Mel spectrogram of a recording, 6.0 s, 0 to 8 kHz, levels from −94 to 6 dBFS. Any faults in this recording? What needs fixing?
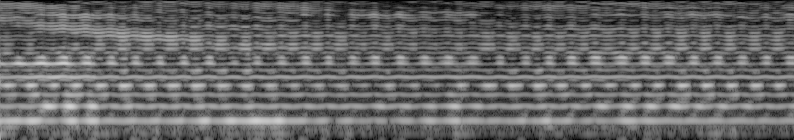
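A speech noise suppressor left active on this music makes sustained tones and tails sink while attacks pass, pumping by about 5 dB. The waveform envelope breathes and the spectrogram flickers.

The noise suppressor also cuts sound at 2.18 to 2.78 s (about 5 dB deep) and 3.02 to 3.34 s (about 6 dB). These show as dimmed tails between intact onsets.

The call path's band limit, with nothing above 8 kHz, is visible as a flat ceiling on the spectrogram. To prevent the pumping and cuts, disable noise suppression or switch to a music mode when sending music through the call.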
